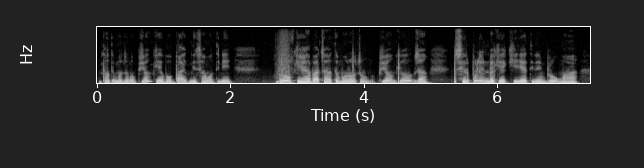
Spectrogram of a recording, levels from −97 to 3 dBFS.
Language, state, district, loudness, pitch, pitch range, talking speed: Kokborok, Tripura, West Tripura, -16 LUFS, 150 Hz, 140-170 Hz, 170 wpm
